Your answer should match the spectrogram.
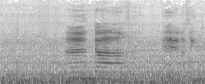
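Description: Steady road and engine noise of a car driving, heard from inside the cabin, with a low, even rumble.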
